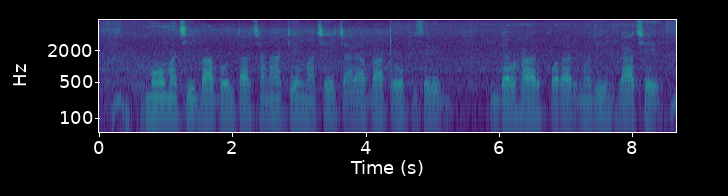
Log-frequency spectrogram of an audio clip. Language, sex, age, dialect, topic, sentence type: Bengali, male, <18, Western, agriculture, statement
